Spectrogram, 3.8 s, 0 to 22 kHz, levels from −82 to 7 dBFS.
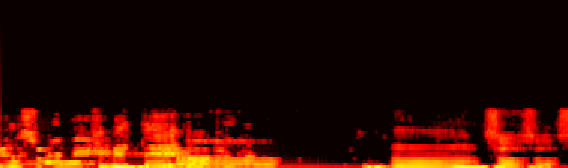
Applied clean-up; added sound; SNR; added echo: classical method spectral subtraction.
